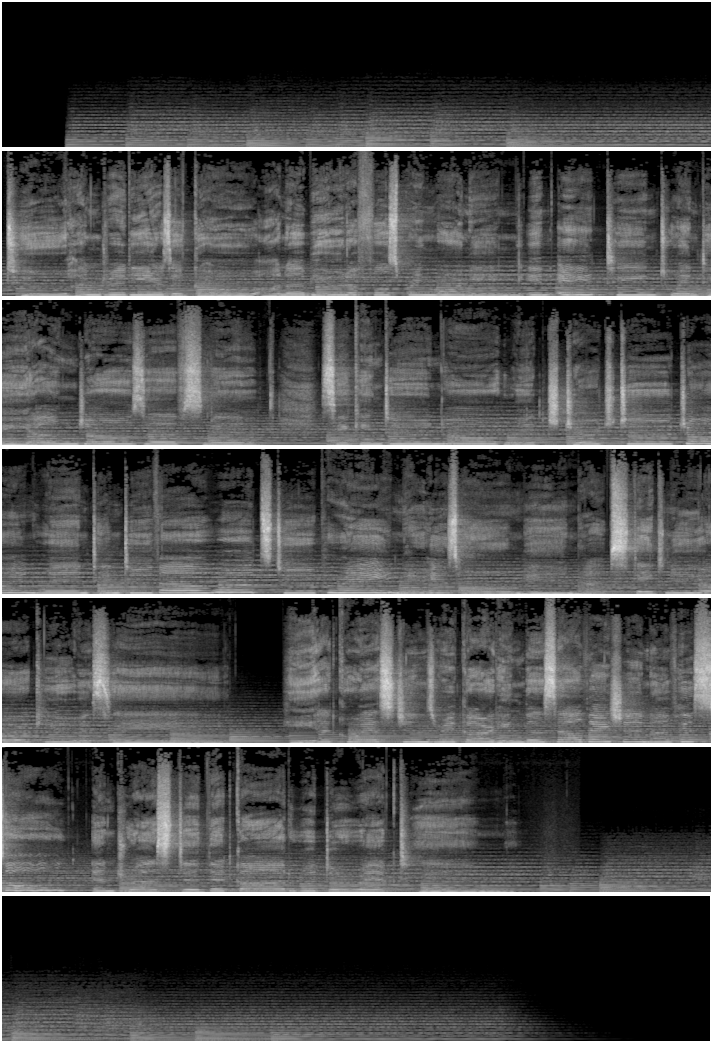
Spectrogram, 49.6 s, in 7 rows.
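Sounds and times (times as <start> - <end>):
vocals: 7.1 - 41.3.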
